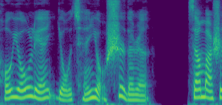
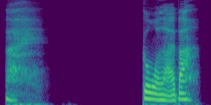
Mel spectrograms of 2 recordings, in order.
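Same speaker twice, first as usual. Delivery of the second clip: sighing; 3 semitones lower, 4 dB quieter than usual. Acted. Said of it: "叹了口气".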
